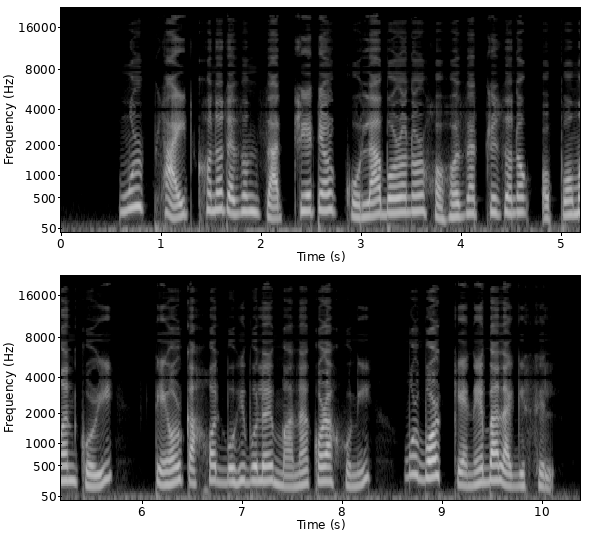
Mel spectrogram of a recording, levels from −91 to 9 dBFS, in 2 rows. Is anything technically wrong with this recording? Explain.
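Yes. Throughout the speech there is imaging from linear upsampling. The audio seems to have been raised from a rate that fits 8 kHz to one that fits 48 kHz by straight-line interpolation, a weak filter that leaves a mirrored spectrum copy from 4 kHz to 8 kHz, roughly 25 dB down. The top end sounds dulled, and sibilants carry a faint metallic shimmer.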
